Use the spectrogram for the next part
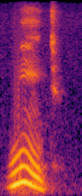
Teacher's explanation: The next one is need. In need, the last sound is D, which is the voiced form of the alveolar plosive sound.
